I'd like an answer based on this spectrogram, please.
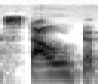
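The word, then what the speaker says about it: stout: स्टाउट क्या होता है, स्टाउट एक शाउट होता है, SHOUT, शाउट, इसका मतलब चिल्लाना, स्टाउट इसी के जैसा प्रोनाउंसिएशन है ना।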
